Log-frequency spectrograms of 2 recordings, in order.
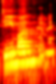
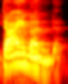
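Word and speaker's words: Dimon: point because Jamie uh how did you pronounce his name demon demon demon call I always hear PE people call them Jamie Diamond it's not Jamie Diamond right but anyway uh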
